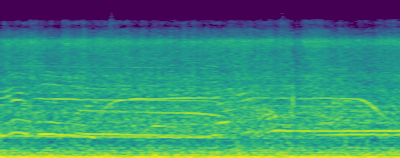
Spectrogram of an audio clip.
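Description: Steady engine and wind noise inside a small jump plane's cabin, with several people whooping and cheering over it in long, drawn-out calls.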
